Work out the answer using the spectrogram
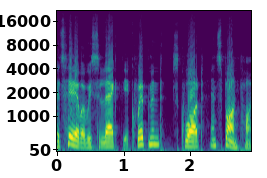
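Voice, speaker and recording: A man with a fairly high pitch, lively intonation and a slight non-native accent, in a dry, close sound with no echo. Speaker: video game tutorial maker. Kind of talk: tutorial. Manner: formal.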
